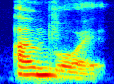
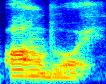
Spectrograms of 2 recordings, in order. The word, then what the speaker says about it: envoy: was an envoy how this can be pronounced envoy or envoy two ways are both correct and he was an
